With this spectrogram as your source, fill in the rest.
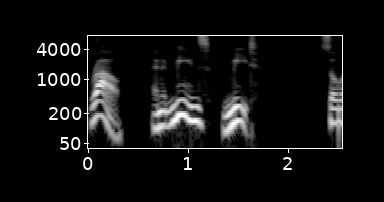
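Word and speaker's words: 肉: It's a simplified version of row which is pronounced row and it means meat.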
